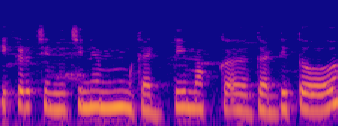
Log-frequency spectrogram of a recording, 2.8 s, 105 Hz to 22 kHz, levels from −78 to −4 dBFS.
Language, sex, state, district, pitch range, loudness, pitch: Telugu, female, Andhra Pradesh, Chittoor, 205-235 Hz, -32 LUFS, 220 Hz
